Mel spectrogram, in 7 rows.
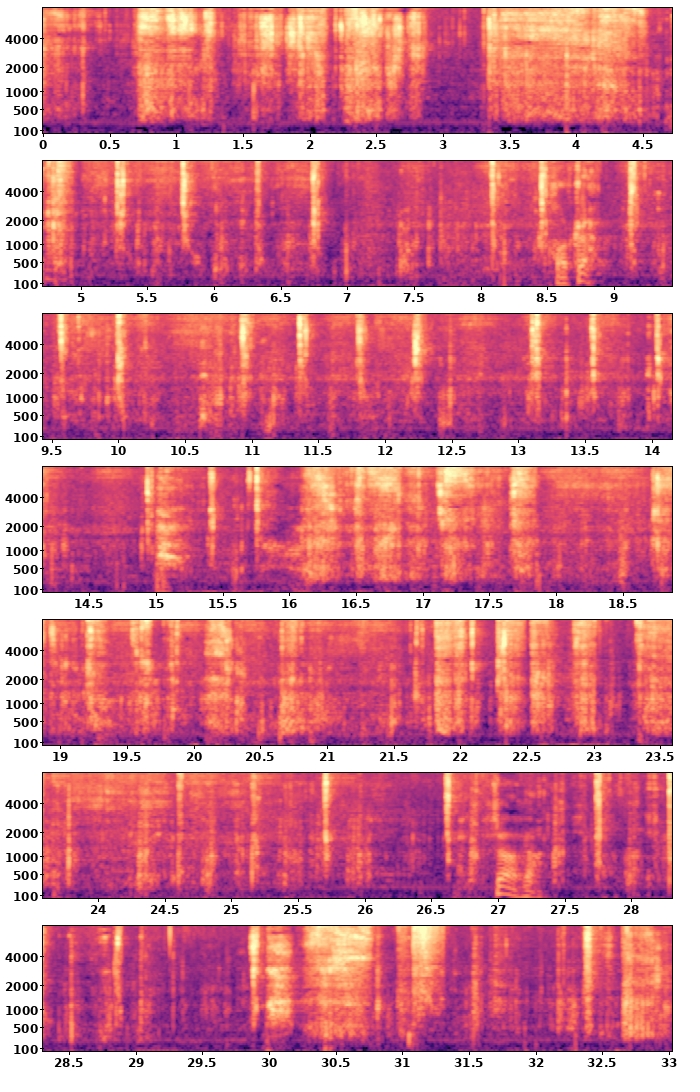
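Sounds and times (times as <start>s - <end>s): wet chewing and lip smacking: 0.1s - 17.9s, 18.5s - 33.0s.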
